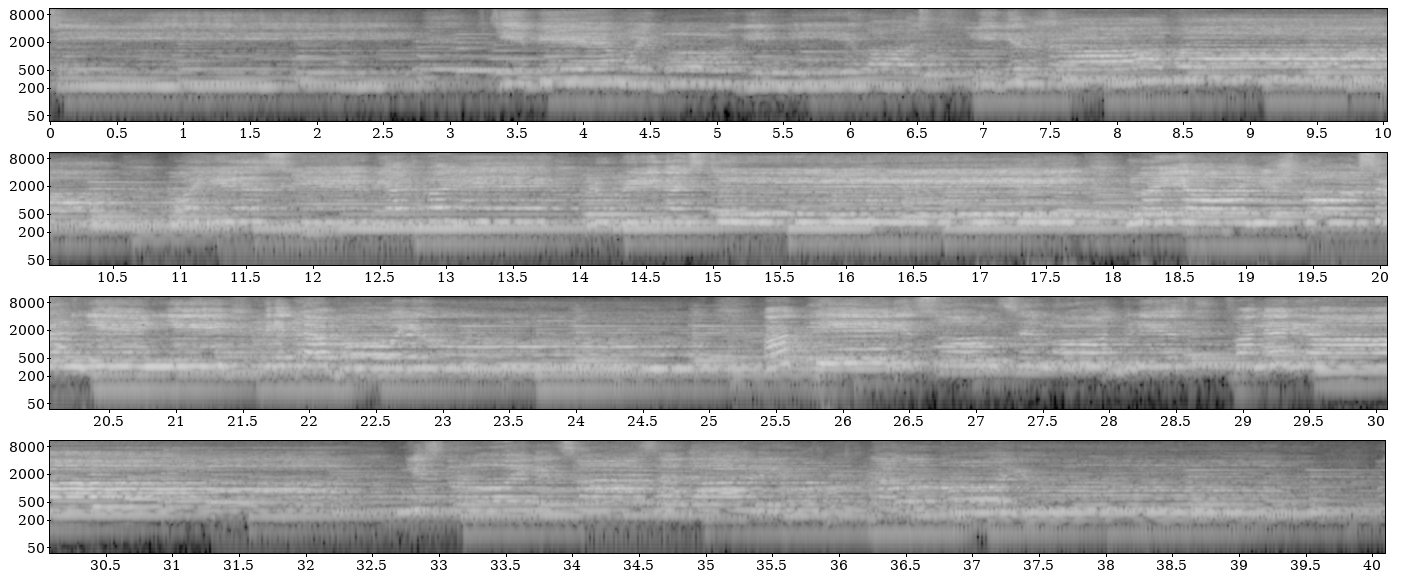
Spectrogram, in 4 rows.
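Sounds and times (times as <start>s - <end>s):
women singing a hymn in harmony: 0.0s - 40.0s.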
